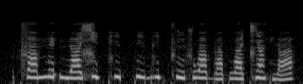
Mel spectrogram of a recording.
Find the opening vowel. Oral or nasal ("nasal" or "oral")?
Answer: oral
